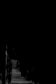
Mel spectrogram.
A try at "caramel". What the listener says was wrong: Caramel. So you didn't even pronounce that second A. caramel, but it's spelled caramel.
